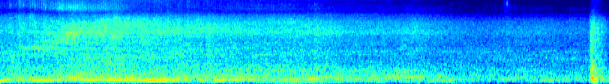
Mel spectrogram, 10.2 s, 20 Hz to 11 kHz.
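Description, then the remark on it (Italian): The engine of city bus number 13 in Bologna drones steadily, a low rumble with a broad wash of mechanical noise, ending in a sharp clack like doors shutting. “Questo rumore è un rumore dell'autobus 13.”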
